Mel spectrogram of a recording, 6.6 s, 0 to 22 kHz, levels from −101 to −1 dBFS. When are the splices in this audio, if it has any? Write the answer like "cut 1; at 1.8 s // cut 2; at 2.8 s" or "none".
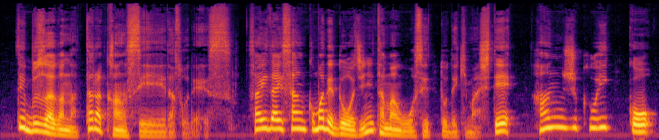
cut 1; at 2.4 s // cut 2; at 5.3 s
